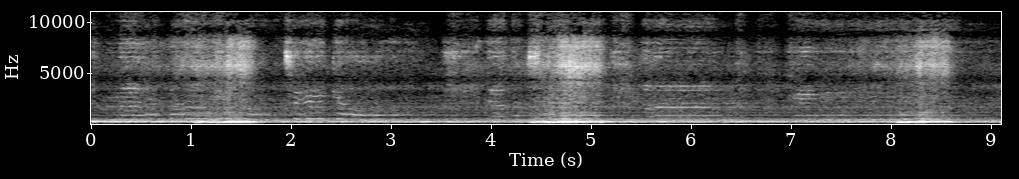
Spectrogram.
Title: Lady snoring on stream #shorts #sleeping #snoring #mouthopen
